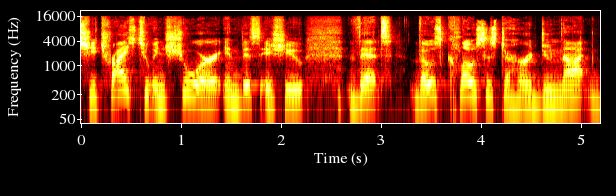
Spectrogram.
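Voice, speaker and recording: With lively intonation, a man talks against a quiet background. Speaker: comics reviewer. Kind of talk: commentary. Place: home room.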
